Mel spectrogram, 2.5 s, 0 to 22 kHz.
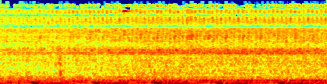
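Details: Toyota Vios with 1NZ engine at idle: a low, rough idle with a heavy thump lurching about twice a second, uneven and stumbling; multiple-cylinder misfire.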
